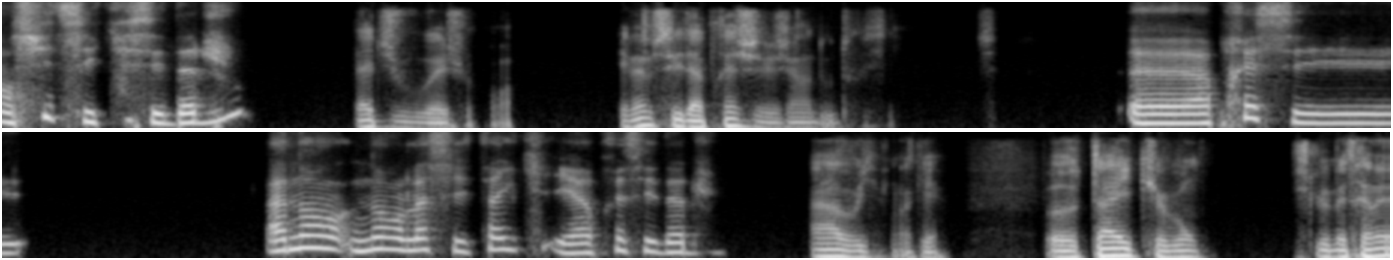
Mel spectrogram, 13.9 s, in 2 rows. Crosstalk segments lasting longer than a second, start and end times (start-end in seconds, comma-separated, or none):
none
